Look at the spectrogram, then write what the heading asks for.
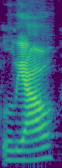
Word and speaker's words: Liao: I'm sure it's more like Liao, but I'm gonna just say Leo.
